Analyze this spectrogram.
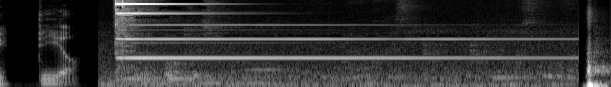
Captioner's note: elevator dinging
